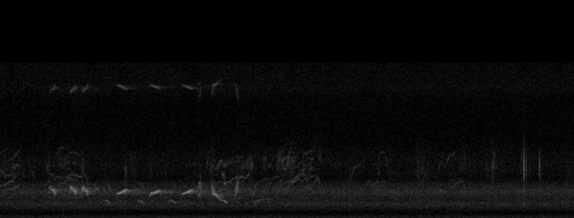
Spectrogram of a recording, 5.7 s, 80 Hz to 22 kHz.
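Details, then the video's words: Osprey chicks at a Maryland nest by the Chesapeake Bay, 26 May 2018, during a feeding: a quick run of about seven thin, down-slurred whistled cheeps, then fainter chatter over steady background hiss. "Osprey Chicks Have a Good Feeding"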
